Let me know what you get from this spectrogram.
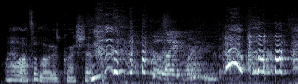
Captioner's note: laughs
